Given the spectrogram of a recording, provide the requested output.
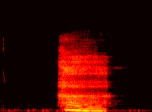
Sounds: Sigh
